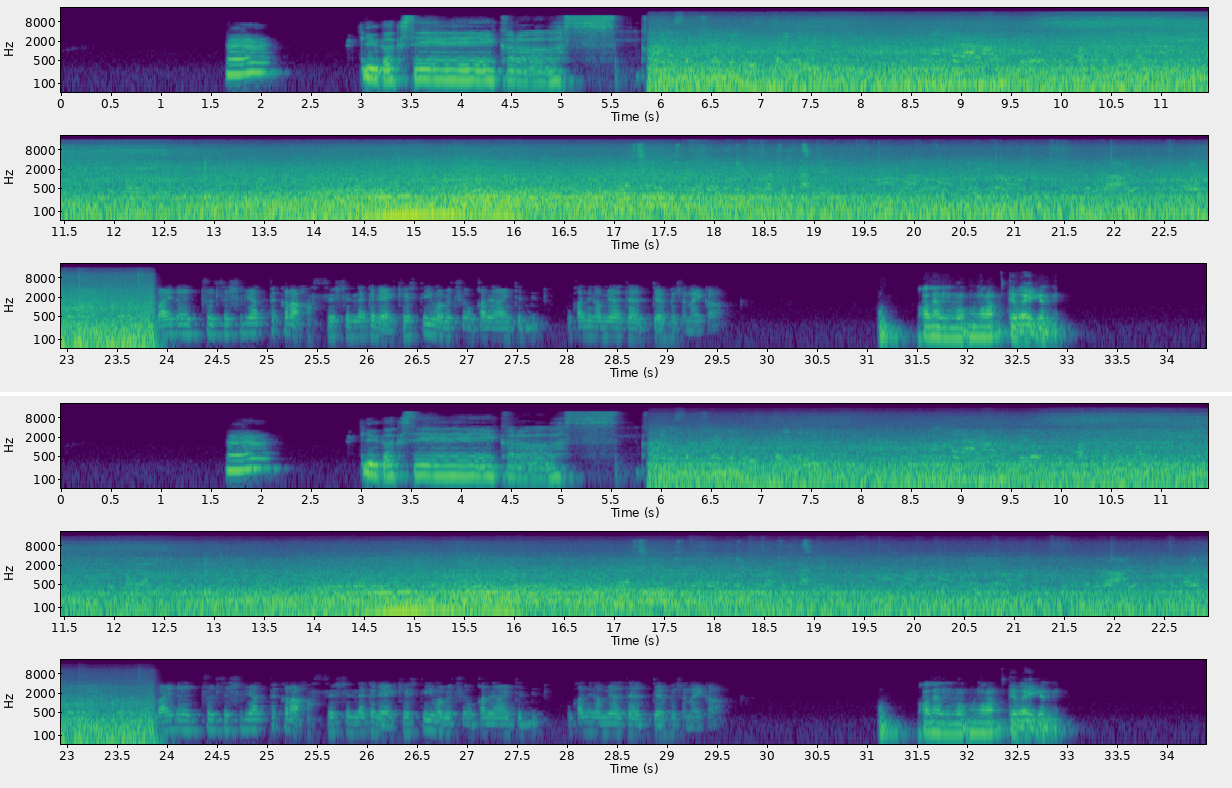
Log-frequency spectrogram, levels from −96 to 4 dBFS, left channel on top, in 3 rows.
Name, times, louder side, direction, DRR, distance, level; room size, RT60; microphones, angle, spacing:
voice 1, 1.6-2.1 3.0-7.9 14.4-14.6 17.0-19.0 31.1-32.9, left 4 dB, 85° left, 0.7 m, -30 dB
sound 1, 5.9-23.9, left 5 dB, 45° left, 0.3 m, -23 dB
voice 2, 8.8-11.2 11.9-12.7 20.4-21.3 21.6-22.2 22.6-27.7 28.1-29.5, left 3 dB, 60° left, 1.0 m, -38 dB
7.3 x 3.4 x 5.4 m
head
